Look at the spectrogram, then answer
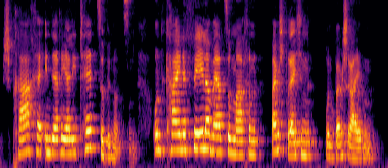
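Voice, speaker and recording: Female language teacher, 30s, unhurried and didactic, careful enunciation, mid pitch, roomy echo. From southern Germany, near Stuttgart. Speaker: German teacher, workshop host. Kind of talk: instructional presentation to camera, addressing learners directly. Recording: roomy, echoing room sound.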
